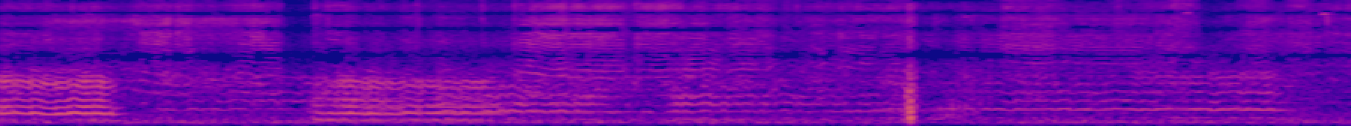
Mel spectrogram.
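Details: Several bumblebees buzz pollinating in a partridge pea patch in the morning; loud harmonic-rich buzzes rise and fall as bees come and go, one sharp click midway, over a continuous background hum.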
